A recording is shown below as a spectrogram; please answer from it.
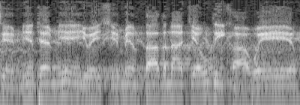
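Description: Buddhist Pali paritta chanting: one voice reciting in a steady, sung chant that stops at the end.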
